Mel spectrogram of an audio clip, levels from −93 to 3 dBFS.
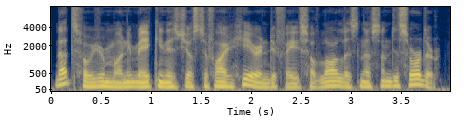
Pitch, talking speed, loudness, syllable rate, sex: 105 Hz, 225 wpm, -15 LUFS, 6.3 syllables/s, male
